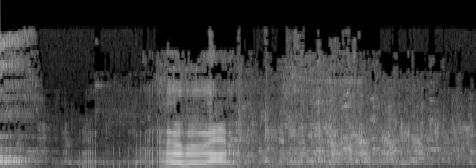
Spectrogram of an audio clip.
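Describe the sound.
A person gives a short, loud imitation of a roar, a strained voiced growl lasting under a second, surrounded by light laughter and background chatter.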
